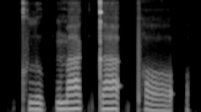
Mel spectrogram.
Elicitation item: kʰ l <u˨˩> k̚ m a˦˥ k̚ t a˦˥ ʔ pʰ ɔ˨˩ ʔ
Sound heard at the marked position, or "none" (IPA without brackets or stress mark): u˨˩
